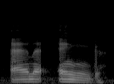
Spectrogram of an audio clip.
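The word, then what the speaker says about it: Ana Ng: The song is called Anna Eng, but it's spelled A-N and an N-G.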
